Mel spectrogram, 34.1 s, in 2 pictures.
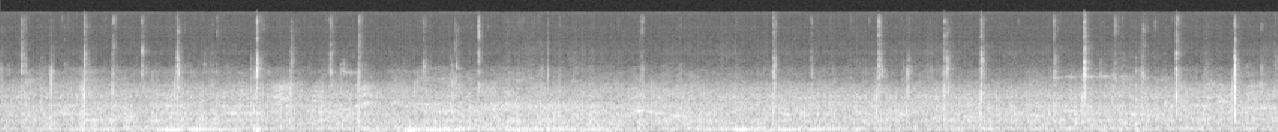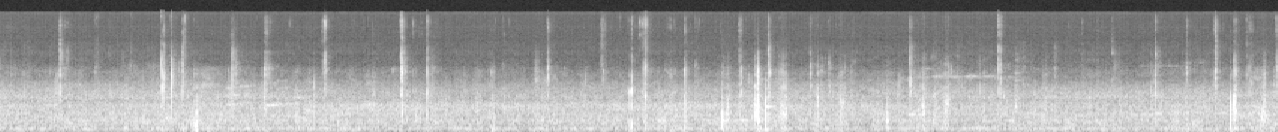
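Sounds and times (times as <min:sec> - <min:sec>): person chewing with wet smacks: 0:00.0 - 0:34.0.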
